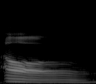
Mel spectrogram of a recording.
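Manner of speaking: ordinary talk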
